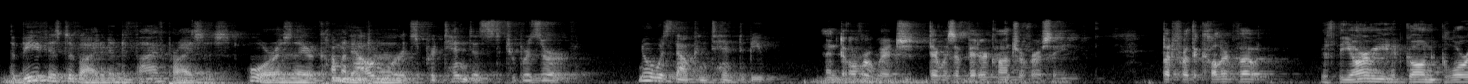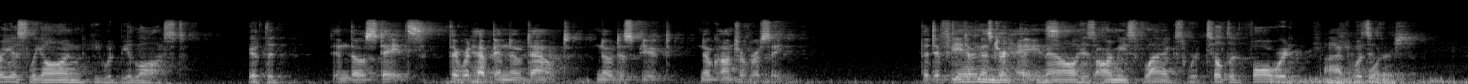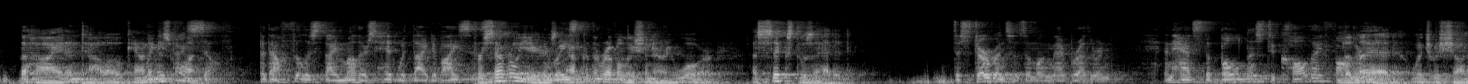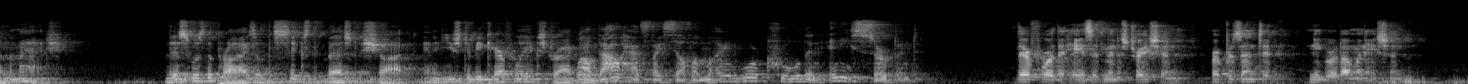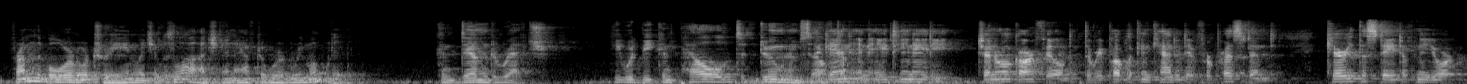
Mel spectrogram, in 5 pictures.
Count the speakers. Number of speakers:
four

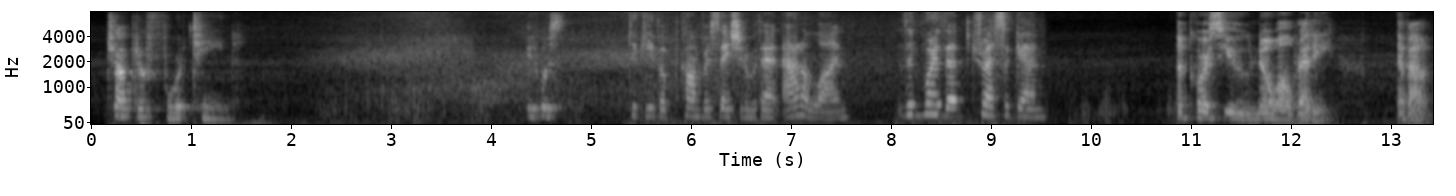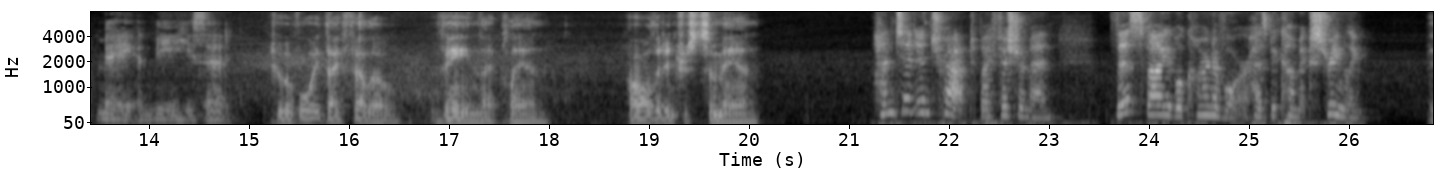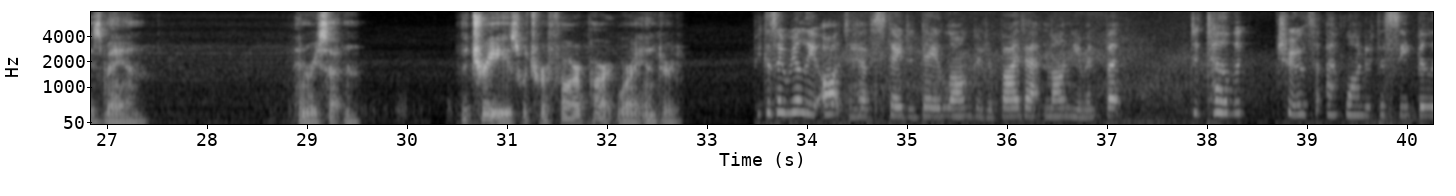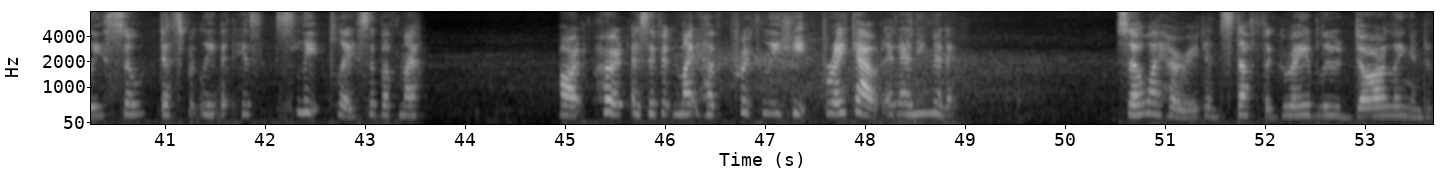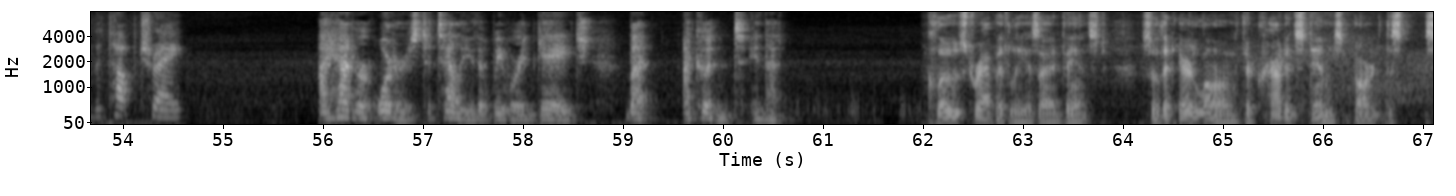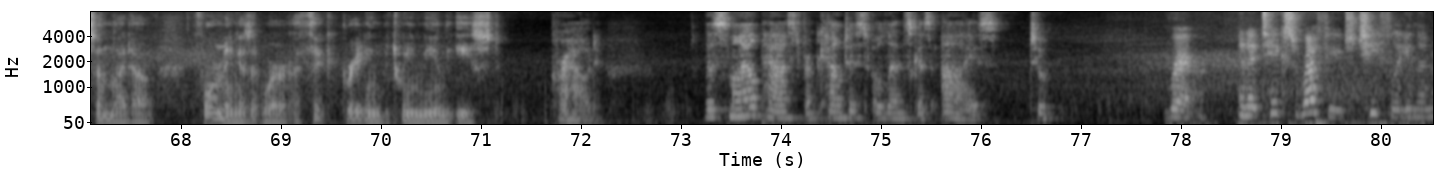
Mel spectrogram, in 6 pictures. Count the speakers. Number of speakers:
five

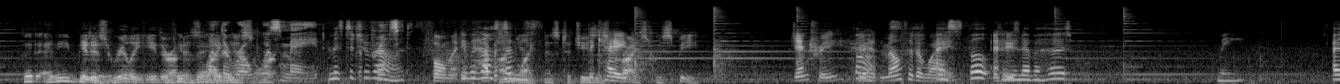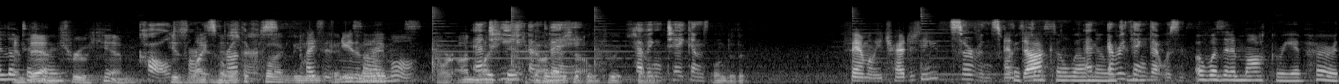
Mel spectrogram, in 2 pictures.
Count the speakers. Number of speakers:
five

